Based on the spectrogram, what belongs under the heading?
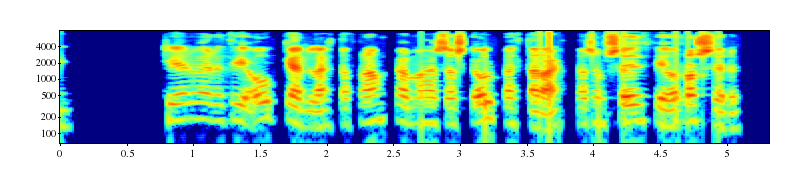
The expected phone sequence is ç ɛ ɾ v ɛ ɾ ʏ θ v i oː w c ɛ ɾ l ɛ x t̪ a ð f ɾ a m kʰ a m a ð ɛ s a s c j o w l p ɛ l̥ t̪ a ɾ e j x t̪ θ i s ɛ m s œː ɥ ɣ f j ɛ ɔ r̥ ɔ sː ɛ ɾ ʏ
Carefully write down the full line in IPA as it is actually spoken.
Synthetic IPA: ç ɛ ɾ v ɛ ɾ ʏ θ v i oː w c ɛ ɾ l ɛ x t̪ a ð f ɾ a m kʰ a m a θ ɛ sː a s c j o w l p ɛ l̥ t̪ a ɾ a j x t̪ θ a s ɛ m s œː ɥ ð f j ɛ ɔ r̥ ɔ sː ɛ ɾ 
